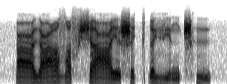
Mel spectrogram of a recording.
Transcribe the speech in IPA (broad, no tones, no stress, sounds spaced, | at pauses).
ʕ ɨ ʕ ɐ zˤ ɨ s ʃ a ʕ e ʂ e k ɗ ɐ vʲ ɐ ŋ ʈ͡ʂʰ ɨ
